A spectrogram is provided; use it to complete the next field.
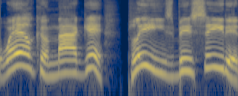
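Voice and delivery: polite, courtly Southern accent. Showing how a southern accent sounds at a dinner party, polite regal southern accent. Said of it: "the southern accent can sound very regal".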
